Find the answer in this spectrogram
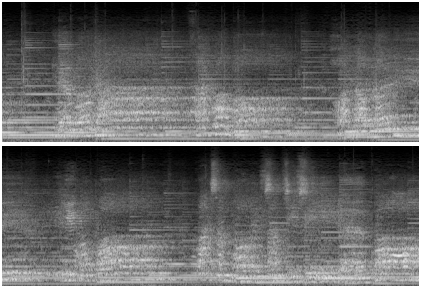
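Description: A large audience sings a Cantopop song along in chorus with a live band, led by a male singer on microphone.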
